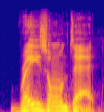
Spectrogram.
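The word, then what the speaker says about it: raison d'être: the raison d'etre of the entire 2020 election.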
